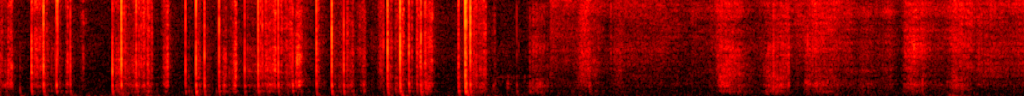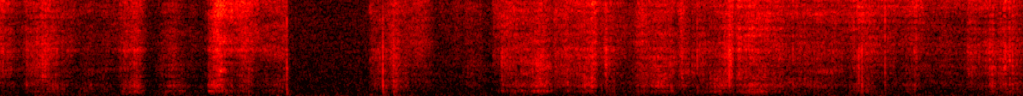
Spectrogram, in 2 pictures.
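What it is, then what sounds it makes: Painted paper sheet. A fingertip and painted fingernail tap and scratch along a sunset-and-mountains painting on a flat sheet of mixed-media paper lying on a fleece blanket. Quick, crisp, papery taps cluster in the first two and a half seconds, then give way to quieter, dry scratching strokes across the surface for the rest of the clip.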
